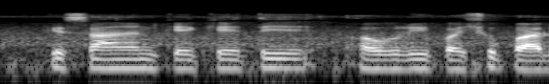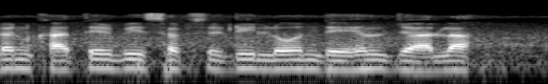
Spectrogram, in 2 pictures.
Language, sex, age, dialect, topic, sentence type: Bhojpuri, male, 31-35, Northern, banking, statement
